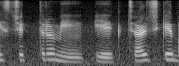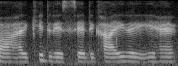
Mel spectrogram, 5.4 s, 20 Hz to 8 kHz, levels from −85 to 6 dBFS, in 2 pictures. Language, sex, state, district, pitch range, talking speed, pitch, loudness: Hindi, female, Jharkhand, Ranchi, 155-175 Hz, 135 wpm, 165 Hz, -18 LUFS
